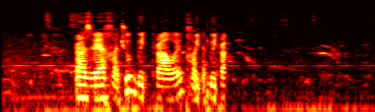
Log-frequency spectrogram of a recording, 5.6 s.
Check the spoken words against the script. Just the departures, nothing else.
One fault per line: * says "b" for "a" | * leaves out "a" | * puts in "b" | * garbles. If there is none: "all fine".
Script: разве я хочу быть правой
* garbles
